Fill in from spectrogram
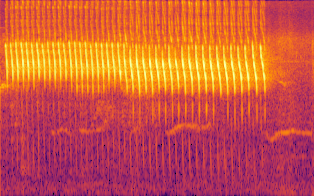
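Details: Canary in rich 'isian mewah' song, delivering one fast, even, rattling trill of about forty beats in under three seconds, high and bright, that stops abruptly.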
